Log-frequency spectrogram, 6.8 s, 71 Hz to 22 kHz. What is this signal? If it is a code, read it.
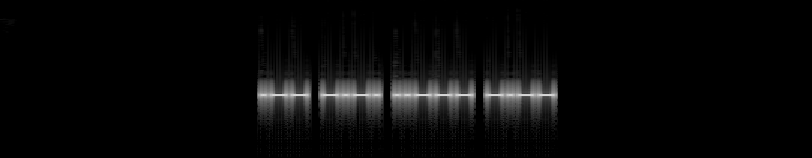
Morse code, heard as a keyed tone, about 28 wpm, 700 Hz. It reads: WC2Y
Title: USA Call Signs - 4 Characters - Repeated 2x - 28wpm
